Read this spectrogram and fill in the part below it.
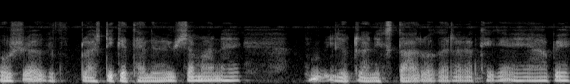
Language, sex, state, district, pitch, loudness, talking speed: Hindi, female, Punjab, Pathankot, 175 Hz, -20 LUFS, 170 wpm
